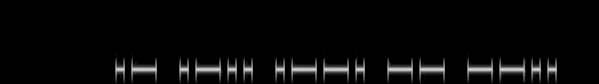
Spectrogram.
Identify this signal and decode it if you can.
Morse code, heard as a keyed tone, about 15 wpm, 700 Hz. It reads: ALPMZ
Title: Code Groups - 5 Letter:Numbers - 15wpm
